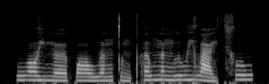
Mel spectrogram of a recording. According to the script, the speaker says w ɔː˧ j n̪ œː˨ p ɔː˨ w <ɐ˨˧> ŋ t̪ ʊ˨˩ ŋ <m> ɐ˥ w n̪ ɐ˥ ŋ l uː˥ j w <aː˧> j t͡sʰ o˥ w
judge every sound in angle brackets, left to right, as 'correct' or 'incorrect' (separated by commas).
correct, incorrect, correct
